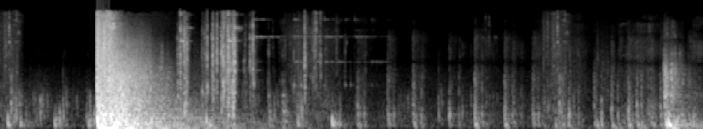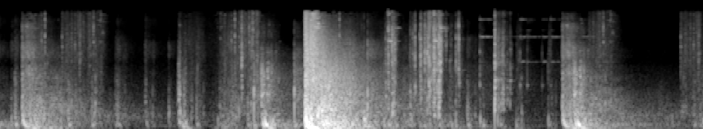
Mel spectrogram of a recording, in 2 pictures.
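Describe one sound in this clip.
Rifle shots crack loudly, each followed by a short echo.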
